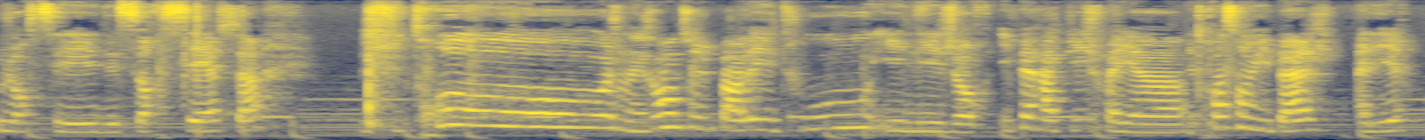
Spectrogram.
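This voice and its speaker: A young woman vlogger chatting casually about her books from the floor, laughing often and filling pauses with little hesitations. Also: on the high side. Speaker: book vlogger. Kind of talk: casual chat. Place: bedroom floor by a bookcase.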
